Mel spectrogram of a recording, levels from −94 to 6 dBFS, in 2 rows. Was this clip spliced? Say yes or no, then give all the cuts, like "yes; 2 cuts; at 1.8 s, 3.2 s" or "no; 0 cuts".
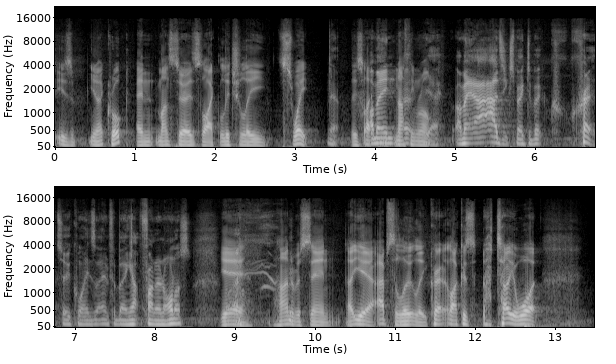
yes; 2 cuts; at 1.0 s, 2.7 s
